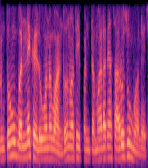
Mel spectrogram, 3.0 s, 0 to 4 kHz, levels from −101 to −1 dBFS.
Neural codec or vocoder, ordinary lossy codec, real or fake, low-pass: none; none; real; 3.6 kHz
